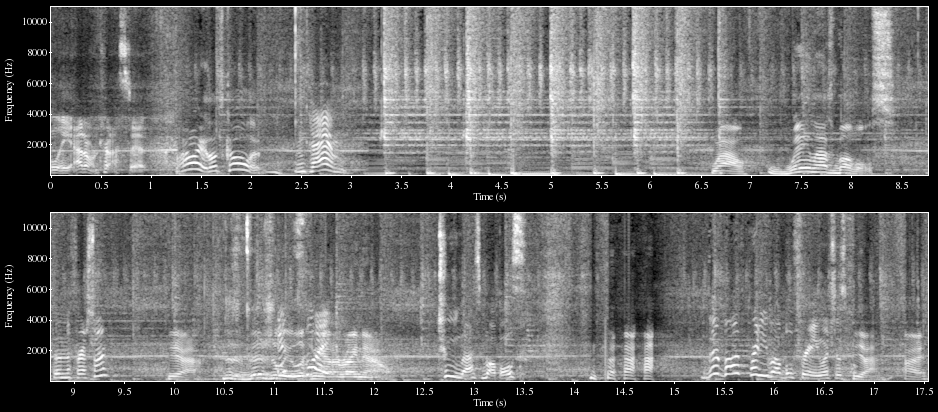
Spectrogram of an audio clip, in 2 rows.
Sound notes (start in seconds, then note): 14.0 laughs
